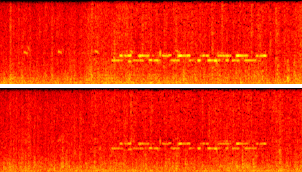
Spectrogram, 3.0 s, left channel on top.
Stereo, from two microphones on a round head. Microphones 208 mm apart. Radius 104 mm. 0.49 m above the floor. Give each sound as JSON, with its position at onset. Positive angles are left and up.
{"t": 1.1, "sound": "an alarm", "side_deg": 35}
